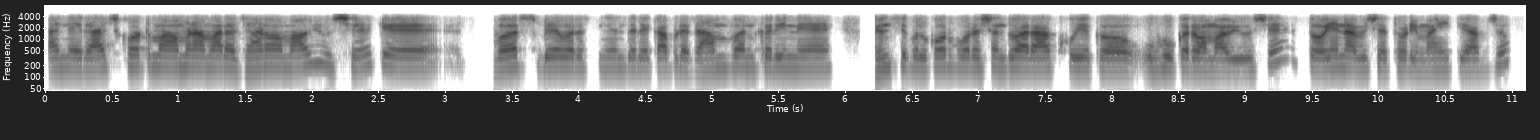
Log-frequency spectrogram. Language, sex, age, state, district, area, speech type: Gujarati, male, 18-30, Gujarat, Rajkot, urban, conversation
